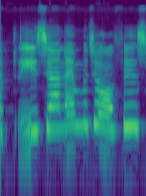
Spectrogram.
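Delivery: mock high-pitched plea; whiny pleading. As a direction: whine like a helpless captive. Begging to be put down.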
